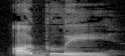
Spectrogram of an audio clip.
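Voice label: "ugly", English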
